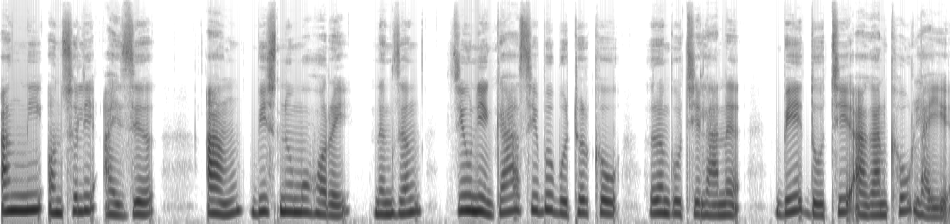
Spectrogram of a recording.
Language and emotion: Bodo, neutral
